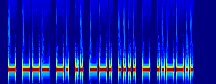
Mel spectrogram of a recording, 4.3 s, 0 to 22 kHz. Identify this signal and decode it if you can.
Morse code, heard as a keyed tone, about 25 wpm, 700 Hz. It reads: TONIGHT?
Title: Sentences from Top 1000 Words - Review Part 2 - 25wpm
